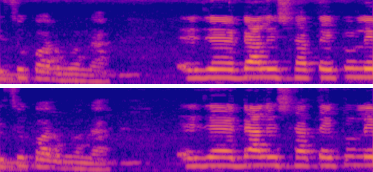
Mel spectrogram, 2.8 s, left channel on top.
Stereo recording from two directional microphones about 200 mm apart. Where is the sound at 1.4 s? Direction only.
20° right (ahead or behind).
